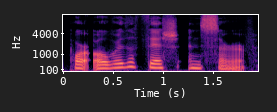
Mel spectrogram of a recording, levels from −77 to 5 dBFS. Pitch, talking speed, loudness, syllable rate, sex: 175 Hz, 185 wpm, -19 LUFS, 4.7 syllables/s, female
